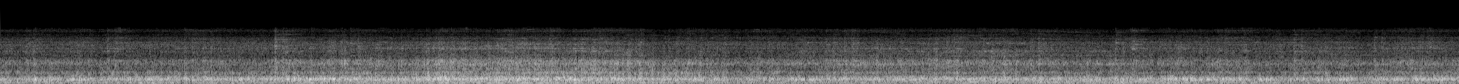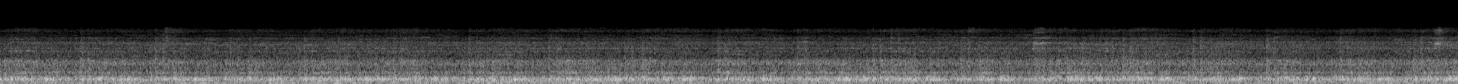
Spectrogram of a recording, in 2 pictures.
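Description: Intermodal freight train of highway trailers on flatcars rolling past at a steady speed, a continuous noise of steel wheels on the rails with no let-up.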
